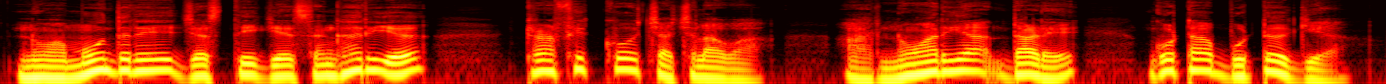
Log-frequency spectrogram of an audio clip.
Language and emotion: Santali, neutral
